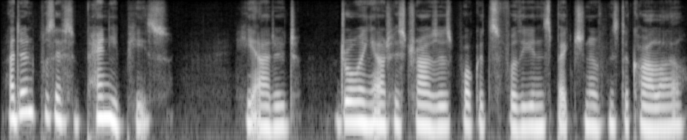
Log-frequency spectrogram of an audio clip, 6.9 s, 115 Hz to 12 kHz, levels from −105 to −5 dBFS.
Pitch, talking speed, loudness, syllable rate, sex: 200 Hz, 165 wpm, -18 LUFS, 5.2 syllables/s, female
